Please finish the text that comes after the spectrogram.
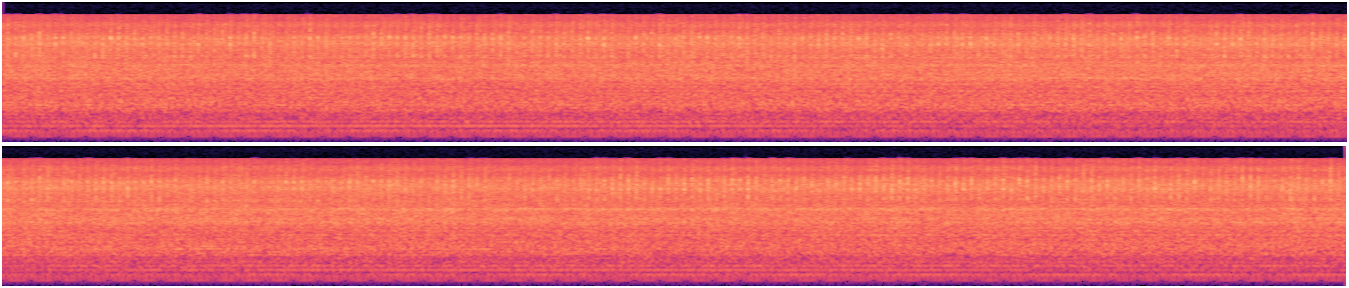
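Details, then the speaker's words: John Deere L-Series lawn tractor running after a deck spindle replacement, a constant bearing whine over a steady engine drone: both deck belt-guide idler pulley bearings are worn and need replacing. "Like I said, you guys can probably still hear those two uh idler bearings or pulleys rather."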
